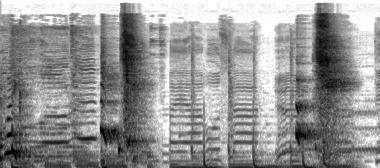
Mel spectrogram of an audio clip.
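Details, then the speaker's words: Compilation clip of people sneezing: two sharp, explosive sneezes, each preceded by a quick inhalation, over background music. "so we're back but we're not done yet we still have video soft people sneezing but with"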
